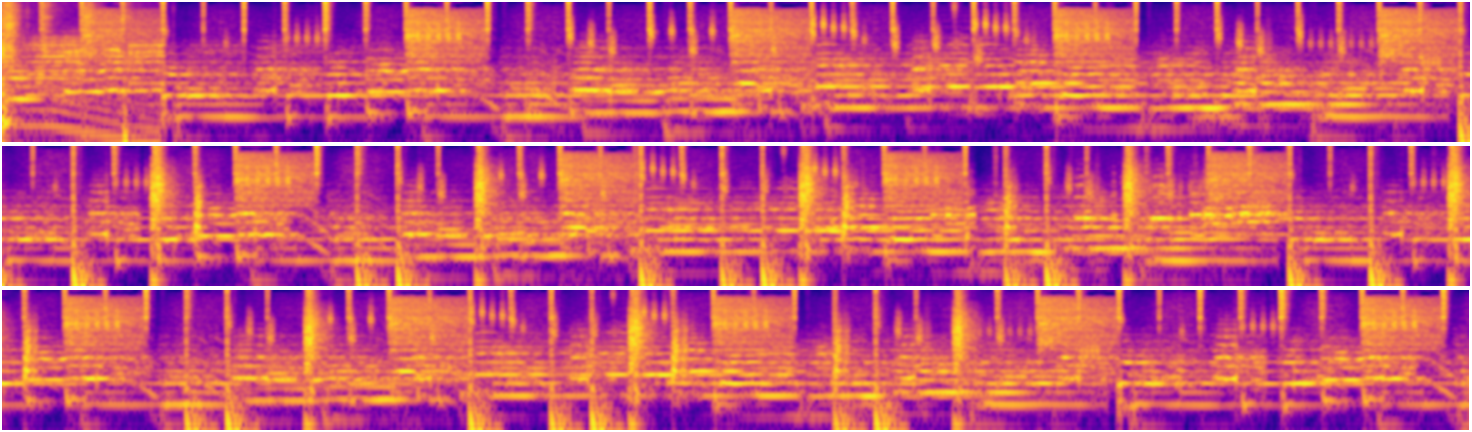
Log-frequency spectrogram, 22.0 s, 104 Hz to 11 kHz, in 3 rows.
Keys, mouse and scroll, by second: 0.3 click, 1.7 click, 3.0 click, 5.0 click, 6.0 click, 13.6 click, 15.4 click, 16.1 KP_0, 16.4 KP_7, 16.6 Return, 17.4 click, 18.0 KP_0, 18.3 KP_3, 19.1 BackSpace, 19.7 KP_5, 19.9 Return.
